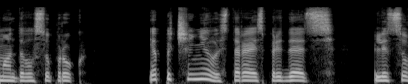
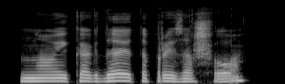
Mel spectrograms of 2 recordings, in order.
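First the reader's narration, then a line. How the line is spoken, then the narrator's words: Gloomy demand. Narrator (Russian): мрачно потребовал он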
